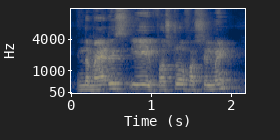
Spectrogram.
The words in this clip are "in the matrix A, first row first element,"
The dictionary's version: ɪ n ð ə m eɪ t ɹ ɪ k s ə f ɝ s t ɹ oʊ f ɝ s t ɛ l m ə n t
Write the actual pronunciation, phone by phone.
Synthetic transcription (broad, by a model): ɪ n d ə m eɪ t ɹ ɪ s ə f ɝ s t ɹ oʊ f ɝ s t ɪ l m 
